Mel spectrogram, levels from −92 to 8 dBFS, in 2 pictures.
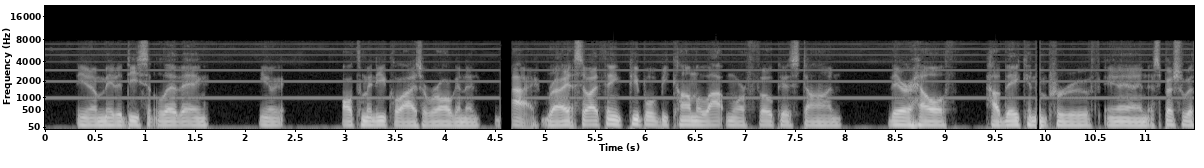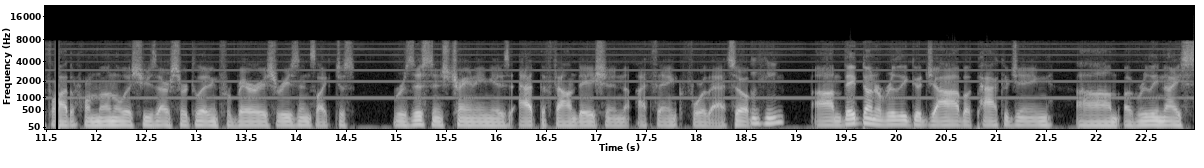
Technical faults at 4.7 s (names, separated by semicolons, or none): USB whine; packet loss on an ADPCM call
